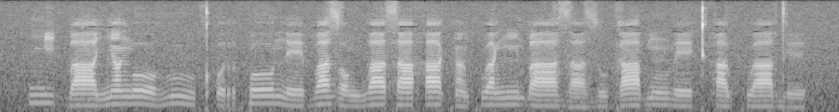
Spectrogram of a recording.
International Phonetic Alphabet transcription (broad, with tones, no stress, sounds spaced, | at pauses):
ɲ i˦˨ ɡ͡b aː˨ ɲ ã˦ ŋ oː˦˨ ɣ uː˦˨ kʼ o˨ r k͡p oː˦ n eː˨ b a˦ z ɔ˨ ŋ w a˦ s a˦ h a˦ k ã˨ kʷ a˦ ŋ ĩ˦ ɓ aː˦ z a˨ z u˨ ɡ aː˦ ɓ ũ˦ β eː˦ kʰ a˦ kʷ aː˦ d ɪ˨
